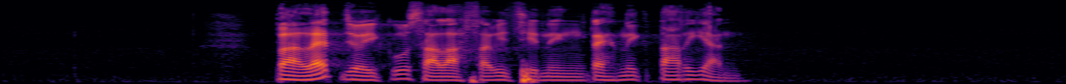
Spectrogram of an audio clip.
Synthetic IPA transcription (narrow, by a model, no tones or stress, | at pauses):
b̥a̤lɛt̪̚jɔikusalahsawid̥ʒ̥i̤nɪŋt̪ɛhnɪk̚t̪aɾia̰n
